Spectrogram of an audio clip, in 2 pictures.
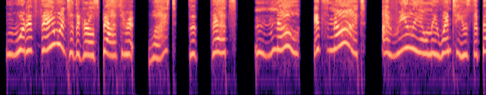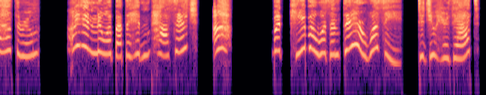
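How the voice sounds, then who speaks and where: In an anime video game dub, an actress voices a meek, plain teenage girl cosplayer who is secretly a gleeful mastermind, using a very high-pitched, animated, girlish voice at a moderate pace with no echo. She sounds defensive and flustered, earnest, and hesitant and stammering when pressed.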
